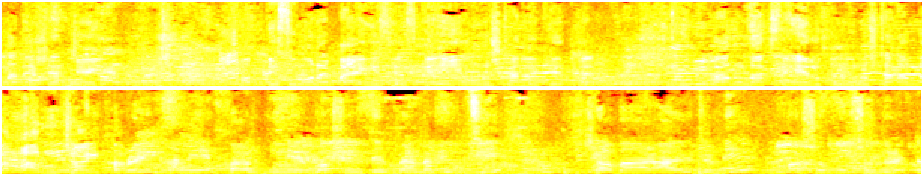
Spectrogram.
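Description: A man speaking into an interviewer's microphone, with other people's voices chattering around him.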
